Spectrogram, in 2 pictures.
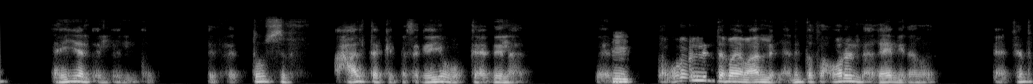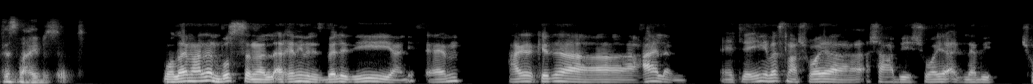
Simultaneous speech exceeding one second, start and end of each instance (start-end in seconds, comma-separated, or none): none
